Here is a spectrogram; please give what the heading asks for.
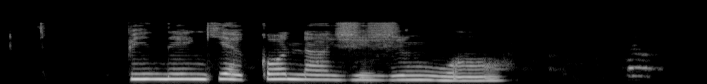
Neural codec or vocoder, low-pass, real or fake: codec, 16 kHz, 16 kbps, FreqCodec, smaller model; 7.2 kHz; fake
